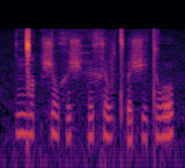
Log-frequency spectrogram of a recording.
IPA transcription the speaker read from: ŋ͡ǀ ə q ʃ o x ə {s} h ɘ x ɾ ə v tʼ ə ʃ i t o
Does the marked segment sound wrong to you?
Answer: yes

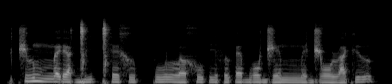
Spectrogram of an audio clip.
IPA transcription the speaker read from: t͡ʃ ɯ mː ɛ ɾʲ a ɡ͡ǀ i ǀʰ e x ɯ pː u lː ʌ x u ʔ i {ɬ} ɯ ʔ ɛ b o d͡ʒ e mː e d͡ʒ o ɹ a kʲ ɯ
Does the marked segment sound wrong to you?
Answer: yes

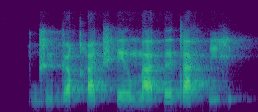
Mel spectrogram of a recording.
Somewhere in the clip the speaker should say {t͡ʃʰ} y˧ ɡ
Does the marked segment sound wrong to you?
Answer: yes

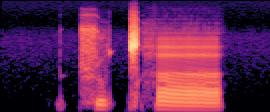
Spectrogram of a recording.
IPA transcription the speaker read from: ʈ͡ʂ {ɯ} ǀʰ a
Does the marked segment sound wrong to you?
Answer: yes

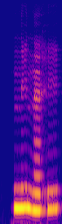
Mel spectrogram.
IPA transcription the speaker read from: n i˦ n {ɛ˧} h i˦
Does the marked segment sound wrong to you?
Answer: yes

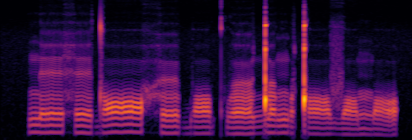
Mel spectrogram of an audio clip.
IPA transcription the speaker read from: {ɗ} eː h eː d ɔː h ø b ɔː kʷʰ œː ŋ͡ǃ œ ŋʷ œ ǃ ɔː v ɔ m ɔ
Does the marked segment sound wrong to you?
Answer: yes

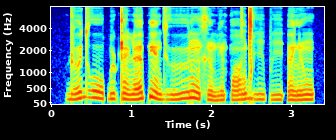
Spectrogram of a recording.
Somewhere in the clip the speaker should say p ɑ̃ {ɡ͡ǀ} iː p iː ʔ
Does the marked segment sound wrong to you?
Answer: no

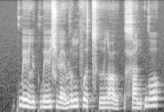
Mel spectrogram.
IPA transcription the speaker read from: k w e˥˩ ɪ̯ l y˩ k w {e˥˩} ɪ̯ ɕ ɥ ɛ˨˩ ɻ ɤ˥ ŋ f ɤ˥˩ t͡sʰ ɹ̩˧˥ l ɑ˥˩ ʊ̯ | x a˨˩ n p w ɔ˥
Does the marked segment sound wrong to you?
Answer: yes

